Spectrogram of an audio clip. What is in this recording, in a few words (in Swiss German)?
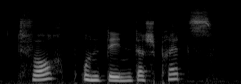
"farb", alsace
